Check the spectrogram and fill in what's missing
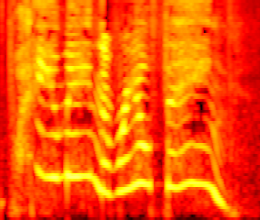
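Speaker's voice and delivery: the dad bristling at the question; offended dad. Retold or imitated. Defensive dad protesting to Jesus, high and indignant. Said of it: "The dad is like".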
